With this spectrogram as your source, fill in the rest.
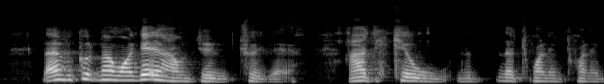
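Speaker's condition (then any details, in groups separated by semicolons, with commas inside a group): Cerebral palsy; obvious speech impediment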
